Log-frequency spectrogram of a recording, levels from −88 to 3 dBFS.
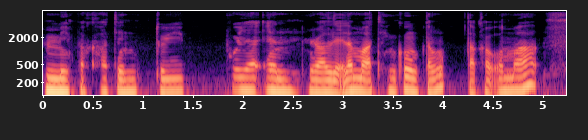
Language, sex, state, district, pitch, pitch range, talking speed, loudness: Mizo, male, Mizoram, Aizawl, 120 Hz, 115-125 Hz, 170 wpm, -17 LUFS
